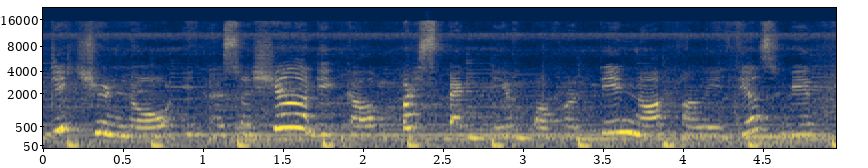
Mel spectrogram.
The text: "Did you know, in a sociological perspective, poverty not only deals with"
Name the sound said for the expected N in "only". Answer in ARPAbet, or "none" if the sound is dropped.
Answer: none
